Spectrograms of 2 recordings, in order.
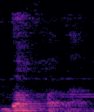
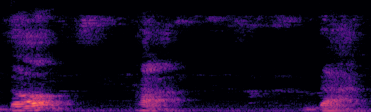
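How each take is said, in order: First: Said in the usual way. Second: দ, হা, দার with a pause after each; syllable by syllable. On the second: Shown as a demonstration. Teacher showing students it isn't said all at once, separated syllables দ, হা, দার. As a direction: break it into দ, হা, দার. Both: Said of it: "একসাথে দফা কিন্তু বলেন নাই".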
